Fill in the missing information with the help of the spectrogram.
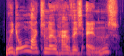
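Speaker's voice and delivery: high, teacherly sarcastic question; classroom sarcasm. Acted. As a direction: challenge them like a sarcastic schoolteacher. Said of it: "reverting to classroom sarcasm".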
